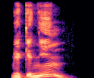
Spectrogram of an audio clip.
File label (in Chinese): "mih4kih4ning6", 玉環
